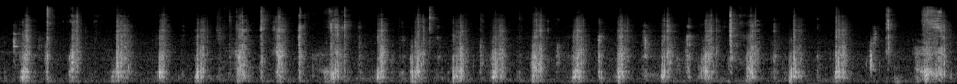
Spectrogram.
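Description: A young woman chews food wetly and loudly close to a microphone.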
